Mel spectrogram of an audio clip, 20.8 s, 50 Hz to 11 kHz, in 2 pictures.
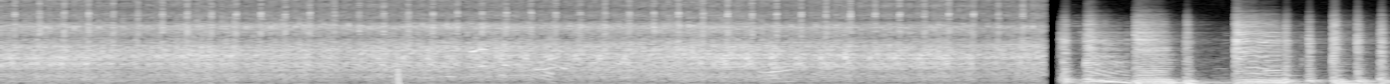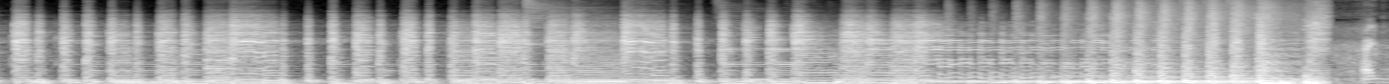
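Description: An Iveco 480 truck's diesel engine runs loudly up close with a steady, rhythmic knocking inside its drone. The tone shifts partway through as the engine note changes.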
